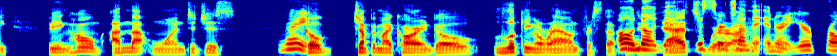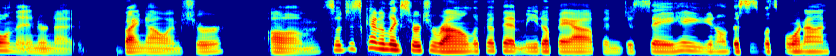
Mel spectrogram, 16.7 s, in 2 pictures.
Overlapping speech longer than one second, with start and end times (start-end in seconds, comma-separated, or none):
6.2-7.6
